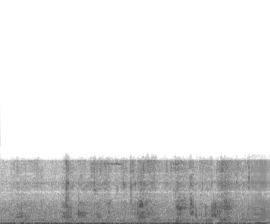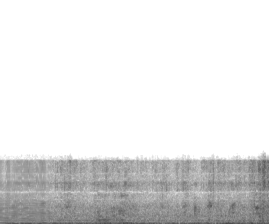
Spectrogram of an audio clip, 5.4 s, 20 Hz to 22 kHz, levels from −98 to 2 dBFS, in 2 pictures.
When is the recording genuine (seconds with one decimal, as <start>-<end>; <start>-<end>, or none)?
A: 0.0-2.5; 3.2-5.4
